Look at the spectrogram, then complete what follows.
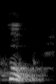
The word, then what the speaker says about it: Huupe: Uh we have top deals uh of the week which begins with a basketball company called Hoop. Uh that is how you pronounce HWBE.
